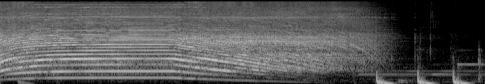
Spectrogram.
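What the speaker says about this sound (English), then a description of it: "This is a multi-tool. I'm pretty sure it's called a multi-tool," A powered multi-tool used in a UK house renovation runs loud and close with a high buzzing whine that holds steady, then winds down in pitch and stops, followed by a few sharp knocks.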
